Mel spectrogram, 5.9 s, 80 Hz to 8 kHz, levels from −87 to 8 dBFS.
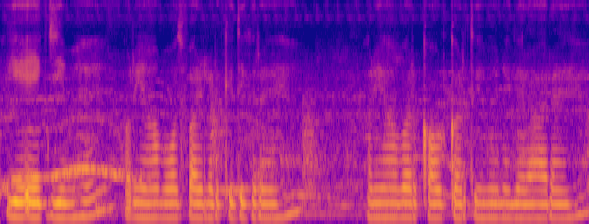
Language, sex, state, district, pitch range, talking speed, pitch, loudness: Hindi, female, Chhattisgarh, Bilaspur, 180-190 Hz, 225 wpm, 185 Hz, -19 LUFS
